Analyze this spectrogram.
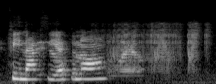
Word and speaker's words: phenoxyethanol: And I made one where I had just used, I cannot pronounce the word. It's like P-H-E-X. Phenoxyethanol?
